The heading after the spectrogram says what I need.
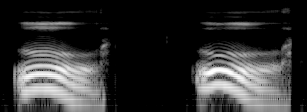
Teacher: the tongue touches the ridge behind the top teeth. A clear contact, and the air flows around the sides. L. For V, top teeth on the bottom lip and voice turned on.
